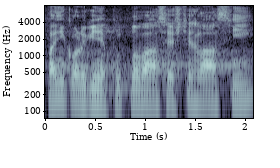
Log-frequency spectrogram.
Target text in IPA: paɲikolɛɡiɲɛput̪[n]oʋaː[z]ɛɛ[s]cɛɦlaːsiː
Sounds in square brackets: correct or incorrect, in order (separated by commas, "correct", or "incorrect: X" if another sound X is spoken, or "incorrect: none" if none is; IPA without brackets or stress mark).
correct, incorrect: s, incorrect: ʃ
